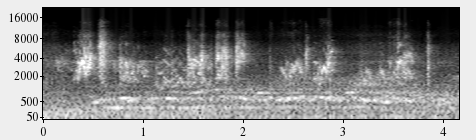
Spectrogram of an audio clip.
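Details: Breeding-colony budgies twitter in quick succession, short bright chirps and chattering warbles tumbling over one another without pause.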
